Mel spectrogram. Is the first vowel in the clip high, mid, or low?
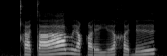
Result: high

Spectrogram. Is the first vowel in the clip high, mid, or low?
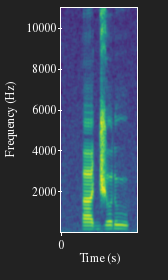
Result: low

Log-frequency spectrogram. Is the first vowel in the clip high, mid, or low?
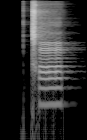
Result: low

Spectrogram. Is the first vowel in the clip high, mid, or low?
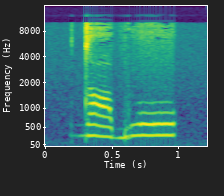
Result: low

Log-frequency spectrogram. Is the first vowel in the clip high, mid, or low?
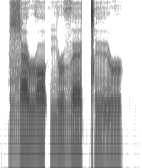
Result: low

